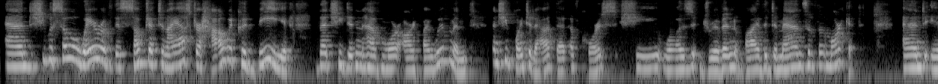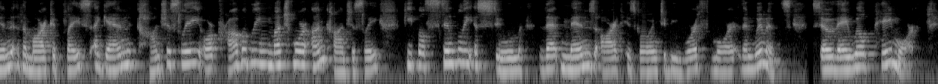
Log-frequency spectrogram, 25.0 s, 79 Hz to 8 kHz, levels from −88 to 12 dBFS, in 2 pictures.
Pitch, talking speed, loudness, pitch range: 195 Hz, 170 wpm, -23 LUFS, 170-230 Hz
